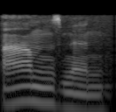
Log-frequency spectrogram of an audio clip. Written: almsman

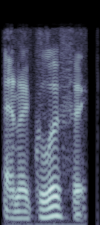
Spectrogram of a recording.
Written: anaglyphic

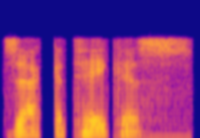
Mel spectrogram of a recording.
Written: Zacatecas

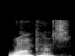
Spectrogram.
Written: wampus

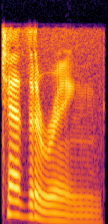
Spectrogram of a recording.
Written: tethering

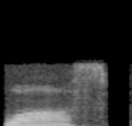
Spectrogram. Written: wasp

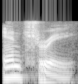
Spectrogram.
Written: entry

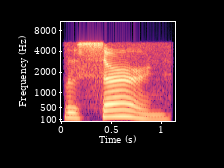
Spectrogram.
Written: lucerne

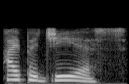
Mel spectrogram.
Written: hypogeous

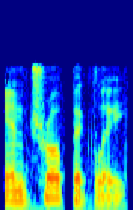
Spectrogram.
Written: entropically

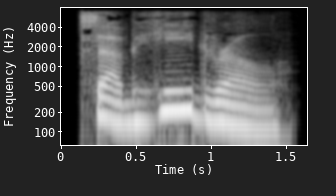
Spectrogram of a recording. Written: subhedral

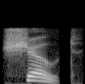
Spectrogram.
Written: shoat

